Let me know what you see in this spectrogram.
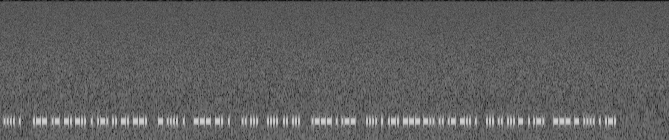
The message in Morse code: … WANDERING THE ONE IS HIS JEW HERODIADE SISTER OTHER

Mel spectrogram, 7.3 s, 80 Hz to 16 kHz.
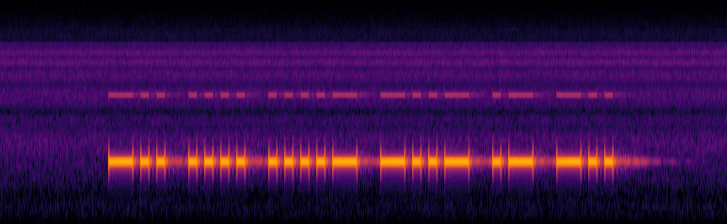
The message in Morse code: DH4XAD

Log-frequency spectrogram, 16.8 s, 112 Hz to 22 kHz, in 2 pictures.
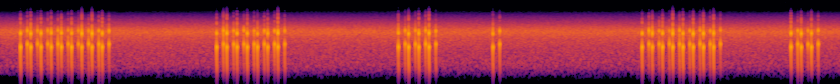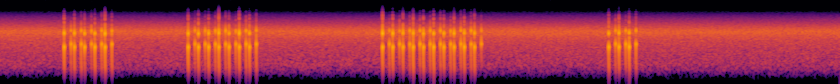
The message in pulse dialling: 9 7 4 1 8 3 5 7 0 3

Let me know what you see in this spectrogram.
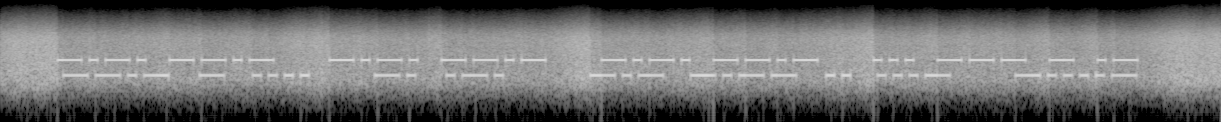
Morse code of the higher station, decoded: CQ CQ CQ SOTA

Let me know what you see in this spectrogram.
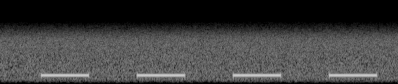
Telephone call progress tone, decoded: busy tone

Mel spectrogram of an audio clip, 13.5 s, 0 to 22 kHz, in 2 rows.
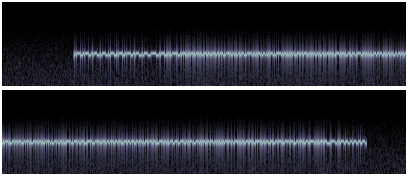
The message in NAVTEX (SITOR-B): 10883 67224 67336 56524 49803 94875 00877 00196 82476 90111 92054

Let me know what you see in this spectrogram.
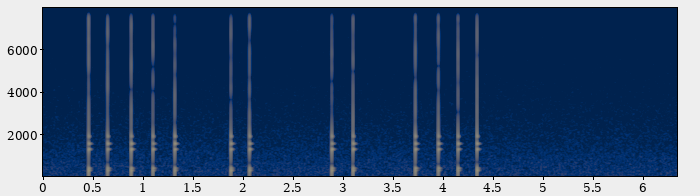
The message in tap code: WI

